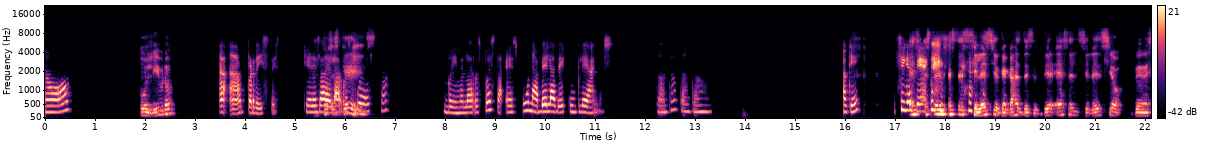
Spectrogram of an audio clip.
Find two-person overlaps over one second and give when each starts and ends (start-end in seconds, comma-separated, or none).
5.3-6.6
